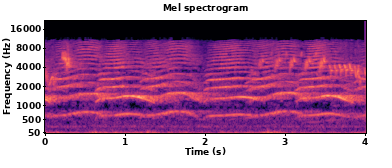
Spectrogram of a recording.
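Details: Indian peafowl, a peacock, giving loud, nasal, wavering calls with a rich harmonic tone that rises and falls in slow waves, about once every second, with a low background hum.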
